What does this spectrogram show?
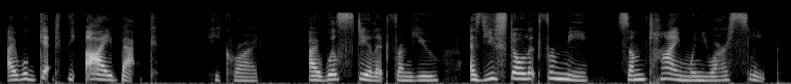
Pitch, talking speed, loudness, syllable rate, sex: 210 Hz, 195 wpm, -23 LUFS, 4.8 syllables/s, female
